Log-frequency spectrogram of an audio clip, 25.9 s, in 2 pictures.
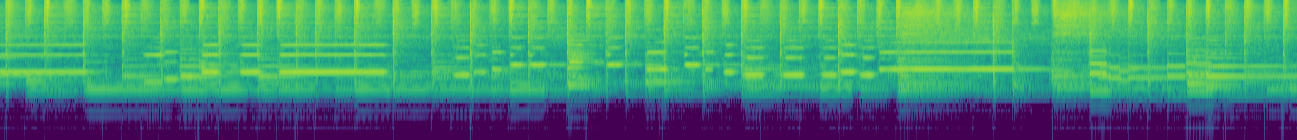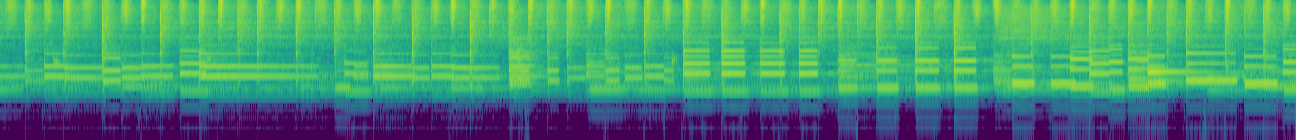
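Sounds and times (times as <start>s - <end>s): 
elevator music: 0.0s - 25.9s.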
